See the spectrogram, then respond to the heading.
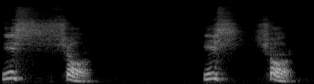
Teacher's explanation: এই যে দেখো, এই জন্য দিত্য। ঈশ্বর শব্দের মাঝখানে বফলা আছে তালব্য শয়ের সাথে, ফলে এই তালব্য শটা ডাবল হবে।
